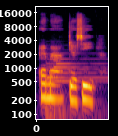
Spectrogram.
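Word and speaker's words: Ema Datshi: amma Deshi, phát âm Emma Deshi, là một loại thức ăn được ưa thích tại Bhutan.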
